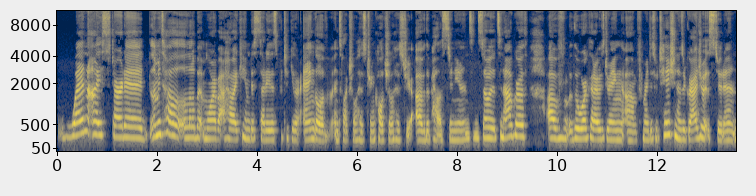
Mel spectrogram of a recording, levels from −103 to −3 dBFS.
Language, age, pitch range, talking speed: English, 30-49, 185-245 Hz, 210 wpm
